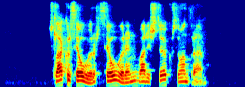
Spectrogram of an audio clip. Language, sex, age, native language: Icelandic, male, 30-39, Icelandic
